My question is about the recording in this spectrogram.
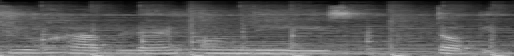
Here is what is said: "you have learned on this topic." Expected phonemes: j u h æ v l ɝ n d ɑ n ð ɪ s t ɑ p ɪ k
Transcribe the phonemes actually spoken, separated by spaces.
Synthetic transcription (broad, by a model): j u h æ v l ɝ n ɑ n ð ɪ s t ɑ p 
